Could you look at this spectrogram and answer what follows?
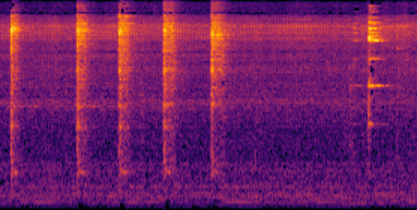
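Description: Hammer blows on metal: five sharp strikes at an even pace, a little more than half a second apart, then a pause and a single clink with a short metallic ring near the end.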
